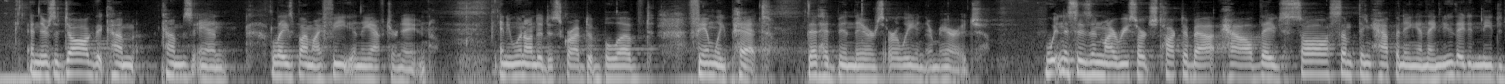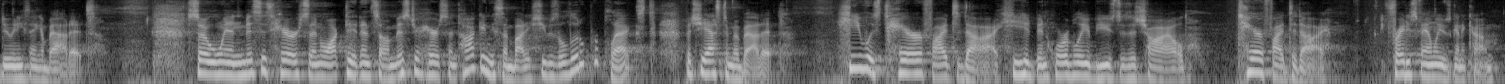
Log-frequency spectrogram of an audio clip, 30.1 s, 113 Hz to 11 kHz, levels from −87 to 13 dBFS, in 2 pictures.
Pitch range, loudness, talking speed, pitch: 155-190 Hz, -19 LUFS, 205 wpm, 170 Hz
